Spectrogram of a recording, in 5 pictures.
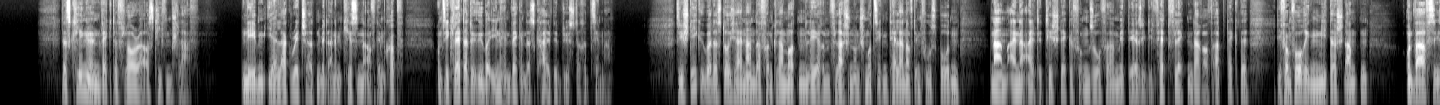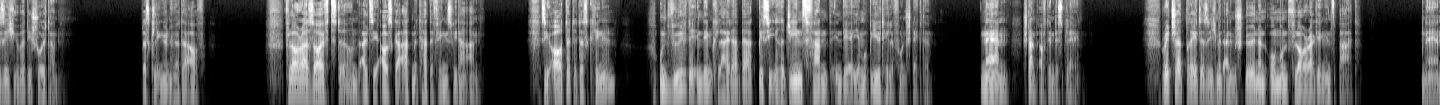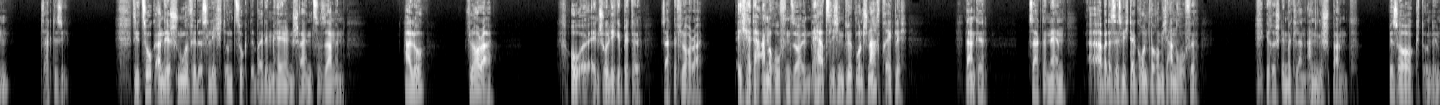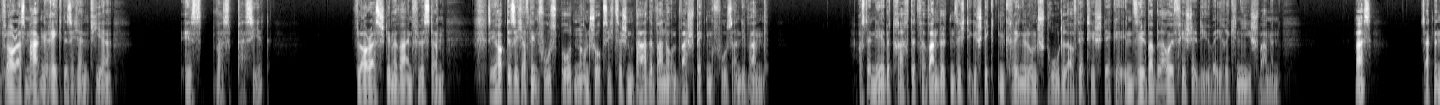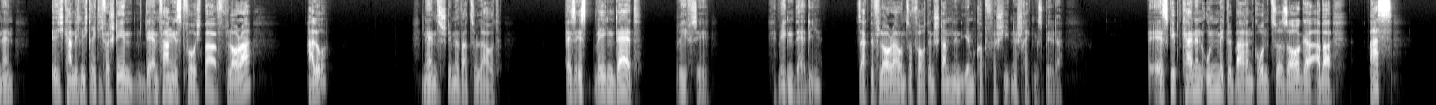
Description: Eine englische Ehe - Claire Fuller - Hörbuch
